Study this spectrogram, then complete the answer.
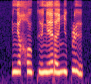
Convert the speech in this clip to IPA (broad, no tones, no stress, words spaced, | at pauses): lʲɘχu kɨlʲɛ ɾɐ ʎɨpɭɨ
